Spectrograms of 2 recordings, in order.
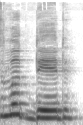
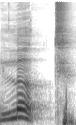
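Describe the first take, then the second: First: The ending is an extra 'id' syllable. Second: The ending is a short T sound. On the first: The speaker calls it wrong. "there's no such word as look did" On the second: The speaker calls it right. "it sounds like a T sound"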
